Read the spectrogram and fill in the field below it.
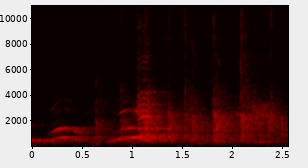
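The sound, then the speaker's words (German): Sparse, subdued applause from a church audience during a sermon, a handful of scattered claps that never build into a full ovation, with voices audible alongside. “Der Applaus ist verhalten, okay.”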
